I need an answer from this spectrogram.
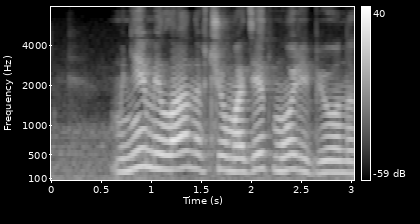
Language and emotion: Russian, neutral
